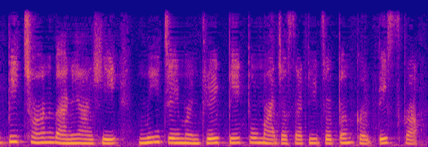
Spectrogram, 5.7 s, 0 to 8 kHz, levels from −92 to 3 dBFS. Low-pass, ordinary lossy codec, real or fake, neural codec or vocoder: 7.2 kHz; none; fake; codec, 16 kHz, 1.1 kbps, Voila-Tokenizer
